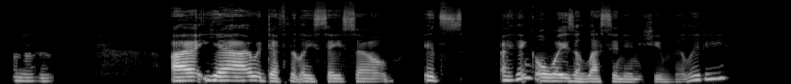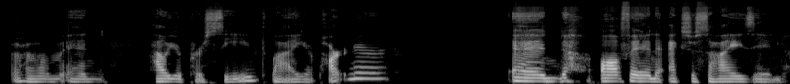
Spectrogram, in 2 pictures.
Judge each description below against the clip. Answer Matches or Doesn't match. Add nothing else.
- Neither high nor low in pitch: Matches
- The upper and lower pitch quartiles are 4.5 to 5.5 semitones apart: Matches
